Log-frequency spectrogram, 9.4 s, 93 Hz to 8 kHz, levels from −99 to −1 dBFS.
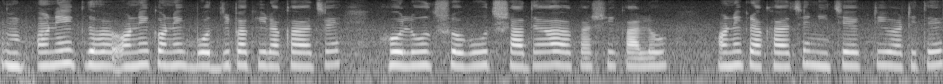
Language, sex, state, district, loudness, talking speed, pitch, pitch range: Bengali, female, West Bengal, Dakshin Dinajpur, -18 LUFS, 125 wpm, 255 Hz, 245-260 Hz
